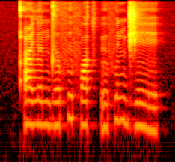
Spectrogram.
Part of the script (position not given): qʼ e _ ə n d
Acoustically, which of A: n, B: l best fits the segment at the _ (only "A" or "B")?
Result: B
